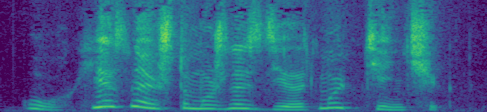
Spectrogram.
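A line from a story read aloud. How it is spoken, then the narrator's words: Sudden exclamation. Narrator (Russian): внезапно воскликнула тетушка Хлоя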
